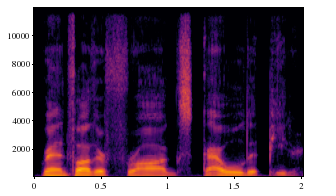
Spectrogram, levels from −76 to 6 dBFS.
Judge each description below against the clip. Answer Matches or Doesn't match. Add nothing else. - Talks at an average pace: Matches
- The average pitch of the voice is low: Matches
